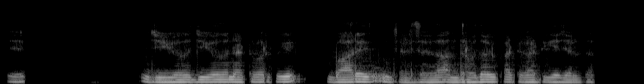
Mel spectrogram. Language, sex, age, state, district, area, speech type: Dogri, male, 30-45, Jammu and Kashmir, Reasi, urban, spontaneous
